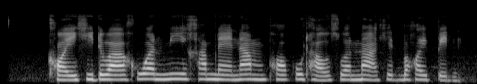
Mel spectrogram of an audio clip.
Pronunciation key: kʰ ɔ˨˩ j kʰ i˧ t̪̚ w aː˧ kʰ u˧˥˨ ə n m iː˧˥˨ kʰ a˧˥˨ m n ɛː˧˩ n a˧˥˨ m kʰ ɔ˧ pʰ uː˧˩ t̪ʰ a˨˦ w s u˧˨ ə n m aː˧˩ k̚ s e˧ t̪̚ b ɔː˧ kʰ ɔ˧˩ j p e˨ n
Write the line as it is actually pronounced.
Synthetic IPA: kʰ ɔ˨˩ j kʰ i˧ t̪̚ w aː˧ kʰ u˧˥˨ ə n m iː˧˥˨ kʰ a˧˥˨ m n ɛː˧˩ n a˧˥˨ m pʰ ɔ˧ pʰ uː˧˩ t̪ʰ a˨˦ w s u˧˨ ə n m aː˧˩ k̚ h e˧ t̪̚ b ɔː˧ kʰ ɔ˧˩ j p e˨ n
